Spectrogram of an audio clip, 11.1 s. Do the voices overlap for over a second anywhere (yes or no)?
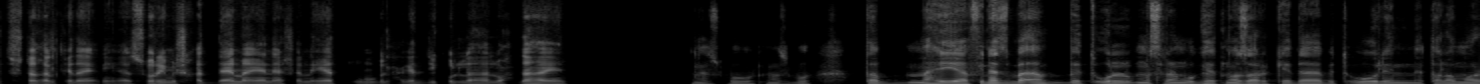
no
